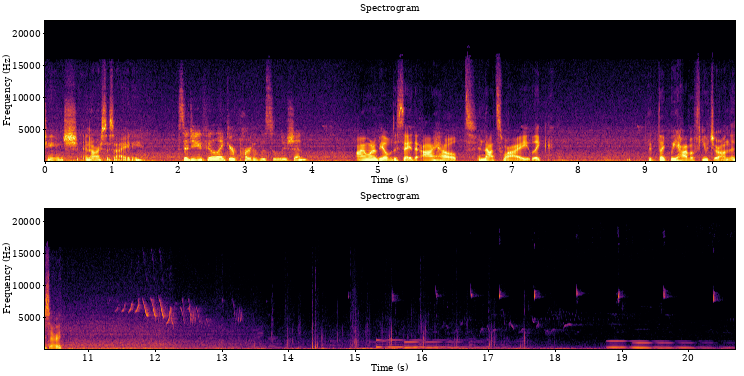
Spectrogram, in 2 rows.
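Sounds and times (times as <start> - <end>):
yellow warbler singing: 0.0 - 7.5, 8.7 - 10.6, 11.3 - 13.7, 14.9 - 20.7
speech: 0.0 - 7.6, 9.0 - 10.7
faint outdoor noise: 0.0 - 20.7
crunching footsteps of people hiking along a lake shore: 13.5 - 18.3.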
